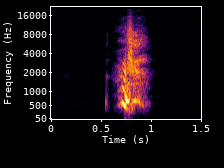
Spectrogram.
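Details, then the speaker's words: Single loud, explosive sneeze with brief sharp intake before it, occurring during a bout of hiccups and ending them. "was not a hiccup. Okay, the sneeze cured my hiccups."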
